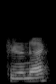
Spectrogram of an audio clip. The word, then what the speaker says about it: Tununak: Was it pronounced Tununak or Tununak? – Tununak, yeah.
